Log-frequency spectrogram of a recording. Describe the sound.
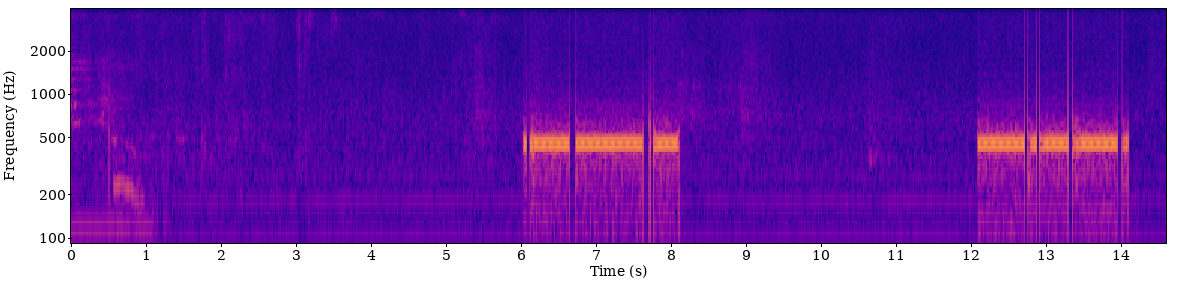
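Telephone tone after a dropped call: two long stretches of a steady, mid-pitched electronic tone broken into short beeps, separated by quiet line hiss.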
